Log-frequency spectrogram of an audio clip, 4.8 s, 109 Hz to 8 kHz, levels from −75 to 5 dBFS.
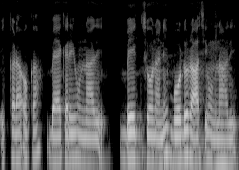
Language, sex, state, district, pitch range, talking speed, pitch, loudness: Telugu, male, Telangana, Hyderabad, 125-140 Hz, 125 wpm, 130 Hz, -19 LUFS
